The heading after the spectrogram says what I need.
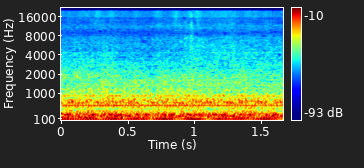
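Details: Steady low motor hum of a suction machine switched on, set to about 80, in a simulated adult suctioning demonstration with size 16 catheter; suction machine running.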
